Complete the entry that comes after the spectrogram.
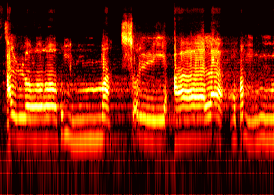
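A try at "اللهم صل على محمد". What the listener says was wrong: আচ্ছা শোনেন, সল্লি আয়ের মধ্যে টান দিছেন, এই জন্য আপনার ভুল হয়েছে। সল্লি আলা, আলা আলা বলেন তো। সল্লি আলা, আলা আলা আলা।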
